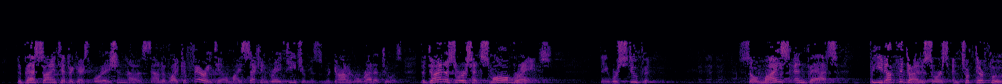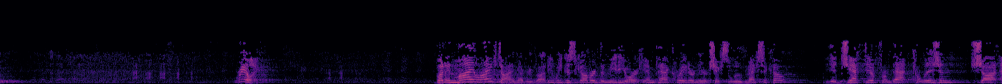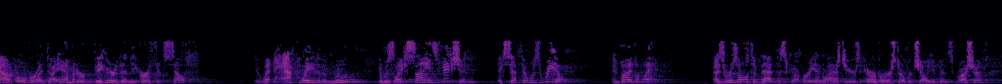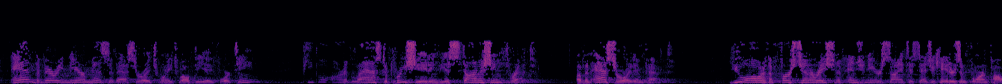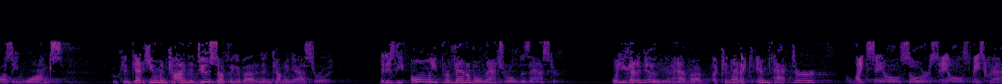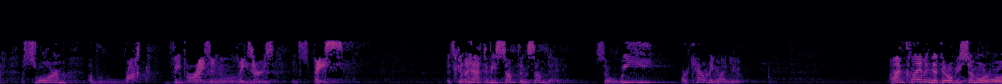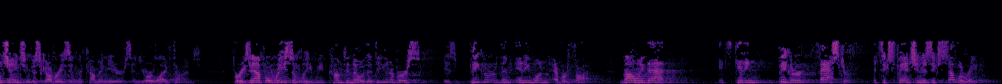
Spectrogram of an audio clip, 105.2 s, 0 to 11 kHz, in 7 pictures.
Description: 公众人物毕业演讲 第166期:比尔·奈马萨诸塞大学2014(13) 听力文件下载—在线英语听力室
